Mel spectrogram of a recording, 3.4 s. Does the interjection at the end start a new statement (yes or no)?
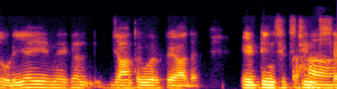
yes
